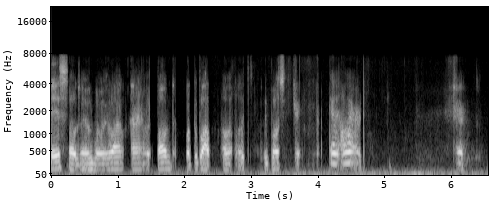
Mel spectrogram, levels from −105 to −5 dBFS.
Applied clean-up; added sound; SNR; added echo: neural diffusion model UNIVERSE++.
